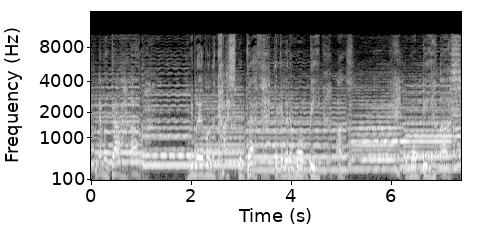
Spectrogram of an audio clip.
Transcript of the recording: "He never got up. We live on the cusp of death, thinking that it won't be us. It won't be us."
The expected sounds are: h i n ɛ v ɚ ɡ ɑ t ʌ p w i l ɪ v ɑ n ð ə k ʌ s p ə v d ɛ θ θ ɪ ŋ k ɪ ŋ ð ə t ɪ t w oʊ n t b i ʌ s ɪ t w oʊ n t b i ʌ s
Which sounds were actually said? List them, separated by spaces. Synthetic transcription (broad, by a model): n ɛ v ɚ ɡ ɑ ʌ w i l ɪ v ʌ n ð ə k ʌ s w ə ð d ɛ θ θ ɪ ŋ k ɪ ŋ ð ə t ɪ t w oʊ n b i ʌ s ɪ t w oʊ n b i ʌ s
